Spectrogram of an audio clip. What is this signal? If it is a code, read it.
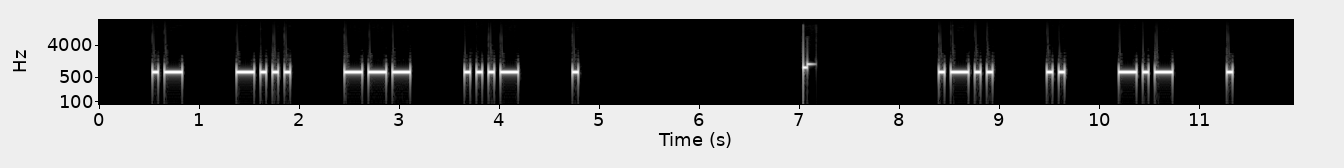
Morse code, heard as a keyed tone, about 20 wpm, spaced as for 11 wpm, 700 Hz. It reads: ABOVE LIKE
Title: 3x Character Spacing - Top 500 Words - 20wpm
